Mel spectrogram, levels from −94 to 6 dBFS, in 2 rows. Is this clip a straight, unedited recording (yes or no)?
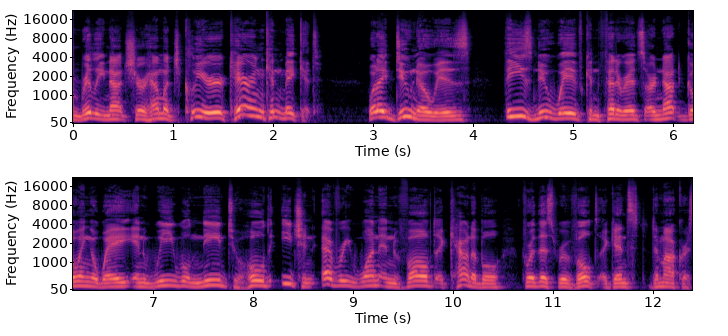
yes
